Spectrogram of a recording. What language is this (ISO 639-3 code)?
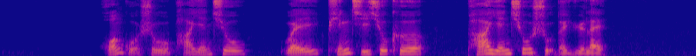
zho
